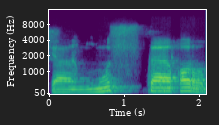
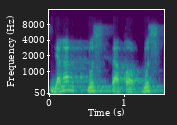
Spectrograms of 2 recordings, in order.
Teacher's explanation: huruf sin yang sakinah yang sukun, maka alirkan ya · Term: sifat rakhwah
